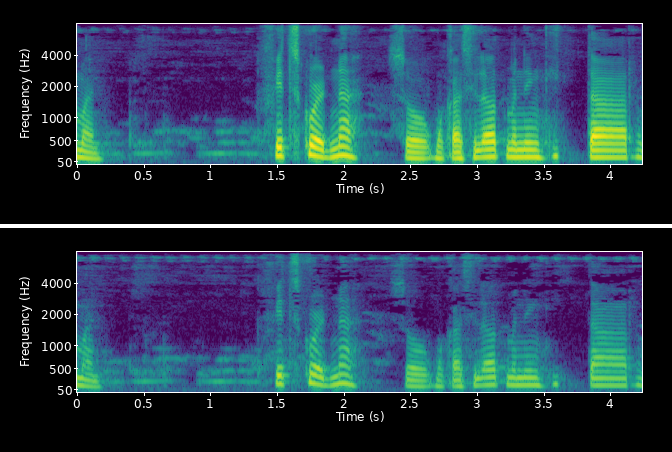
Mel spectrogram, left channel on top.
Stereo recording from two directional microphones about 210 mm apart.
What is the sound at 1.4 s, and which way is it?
Speech, 55° left (ahead or behind).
